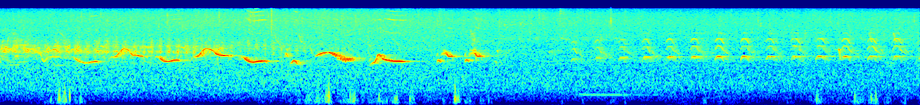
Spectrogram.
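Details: Dawn song of a rufous-bellied thrush in a garden: a flowing series of clear whistled, slurred phrases, then another bird's quick high repeated chips about twice per second, with occasional low knocks.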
